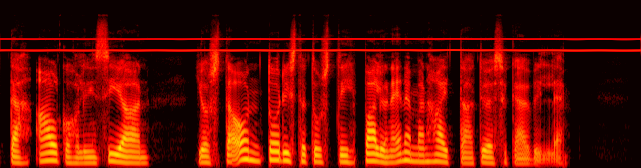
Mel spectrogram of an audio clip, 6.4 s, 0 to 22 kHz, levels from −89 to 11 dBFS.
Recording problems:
high-pitched whine; noticeable; throughout; 6.5 kHz, 15 dB below the speech

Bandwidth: 15 kHz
